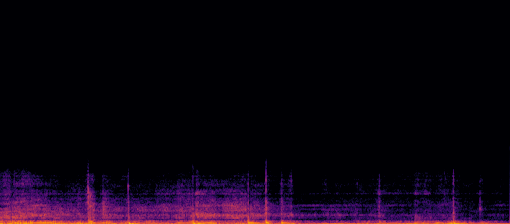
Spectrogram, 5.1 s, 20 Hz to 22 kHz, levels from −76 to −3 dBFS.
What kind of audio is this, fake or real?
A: fake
